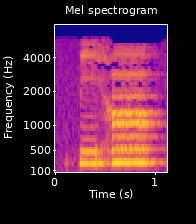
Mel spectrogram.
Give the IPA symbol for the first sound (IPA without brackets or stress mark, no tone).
k͡p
